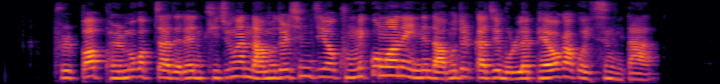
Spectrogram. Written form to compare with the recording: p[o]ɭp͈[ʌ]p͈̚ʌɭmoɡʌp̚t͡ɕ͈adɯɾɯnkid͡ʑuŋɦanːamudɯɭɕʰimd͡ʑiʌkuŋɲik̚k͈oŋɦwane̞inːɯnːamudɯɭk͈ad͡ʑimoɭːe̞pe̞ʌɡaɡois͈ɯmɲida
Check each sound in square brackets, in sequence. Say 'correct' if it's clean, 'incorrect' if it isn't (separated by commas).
incorrect, correct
